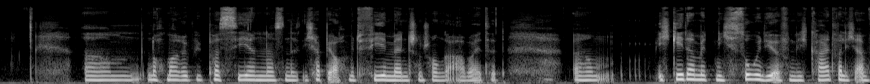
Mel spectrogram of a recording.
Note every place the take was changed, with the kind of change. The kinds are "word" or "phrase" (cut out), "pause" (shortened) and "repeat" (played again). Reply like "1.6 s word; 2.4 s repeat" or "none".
none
